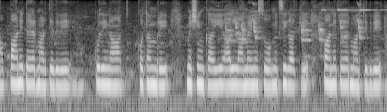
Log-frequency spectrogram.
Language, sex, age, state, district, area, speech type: Kannada, female, 30-45, Karnataka, Vijayanagara, rural, spontaneous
